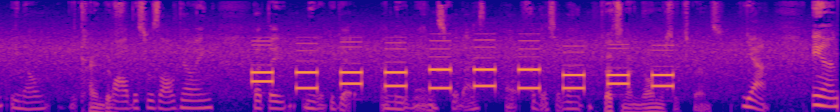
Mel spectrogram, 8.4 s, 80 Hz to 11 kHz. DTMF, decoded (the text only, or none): 0285363174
